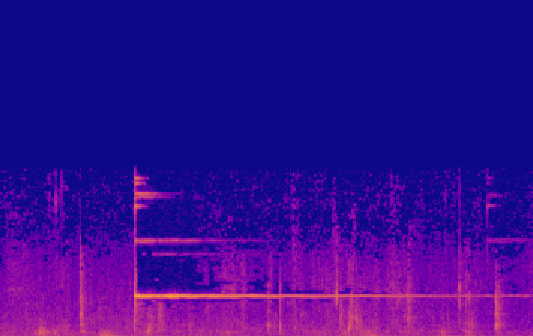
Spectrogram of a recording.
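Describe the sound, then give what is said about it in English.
A single bright bell strike, struck to begin a meditation, rings out sharply, its clear tone sustaining and slowly fading over several seconds while soft rustling and small movement sounds continue in the background. “I need the bell.”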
